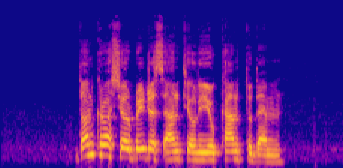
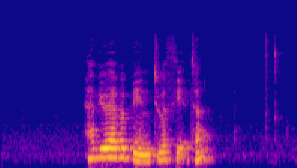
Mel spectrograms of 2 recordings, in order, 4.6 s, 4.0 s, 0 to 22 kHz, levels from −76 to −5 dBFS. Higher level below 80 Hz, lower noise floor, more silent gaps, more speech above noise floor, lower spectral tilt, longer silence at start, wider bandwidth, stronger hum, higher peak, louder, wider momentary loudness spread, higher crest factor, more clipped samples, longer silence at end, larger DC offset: about the same, -60 dBFS vs -60 dBFS; about the same, -56 dBFS vs -59 dBFS; neither; about the same, 41 dB vs 41 dB; second, -4 dB/octave vs -8 dB/octave; second, 1 s vs 1.15 s; first, 16 kHz vs 9.8 kHz; neither; first, 0 dBFS vs -4 dBFS; first, -16 LUFS vs -20 LUFS; second, 6 LU vs 13 LU; about the same, 18 dB vs 18 dB; neither; second, 0.8 s vs 1.15 s; neither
